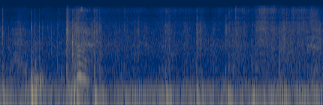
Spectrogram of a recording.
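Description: Horse hooves clip-clop in The Last of Us: Left Behind video game, a few soft irregular hoof knocks early on, then fading into a faint rustling ambience.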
